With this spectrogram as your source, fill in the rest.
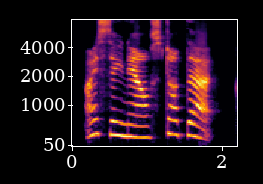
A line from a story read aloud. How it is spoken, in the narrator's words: cried Danny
